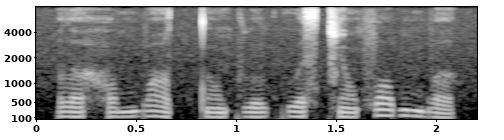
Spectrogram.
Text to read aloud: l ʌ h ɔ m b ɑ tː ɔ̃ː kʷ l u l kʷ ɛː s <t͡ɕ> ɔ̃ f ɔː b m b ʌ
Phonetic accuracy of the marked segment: correct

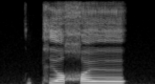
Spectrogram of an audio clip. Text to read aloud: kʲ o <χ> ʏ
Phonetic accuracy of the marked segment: correct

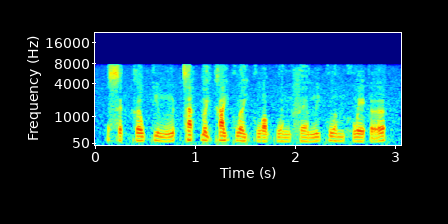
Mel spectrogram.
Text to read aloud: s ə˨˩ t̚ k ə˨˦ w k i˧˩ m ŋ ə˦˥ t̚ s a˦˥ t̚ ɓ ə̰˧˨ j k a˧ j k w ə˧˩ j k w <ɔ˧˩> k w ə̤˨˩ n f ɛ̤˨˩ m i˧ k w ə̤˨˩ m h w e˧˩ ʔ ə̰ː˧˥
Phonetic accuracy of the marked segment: correct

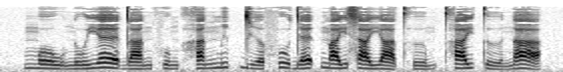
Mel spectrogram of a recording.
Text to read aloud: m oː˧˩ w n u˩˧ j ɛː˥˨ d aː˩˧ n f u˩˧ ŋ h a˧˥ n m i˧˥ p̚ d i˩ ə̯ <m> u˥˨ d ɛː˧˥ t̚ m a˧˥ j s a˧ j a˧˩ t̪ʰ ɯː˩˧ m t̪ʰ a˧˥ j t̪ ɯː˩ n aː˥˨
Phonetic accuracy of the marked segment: incorrect: f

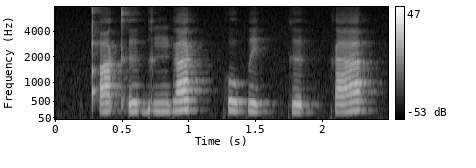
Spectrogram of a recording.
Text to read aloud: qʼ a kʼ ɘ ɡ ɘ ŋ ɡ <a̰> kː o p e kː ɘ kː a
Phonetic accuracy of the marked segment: incorrect: a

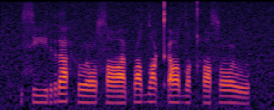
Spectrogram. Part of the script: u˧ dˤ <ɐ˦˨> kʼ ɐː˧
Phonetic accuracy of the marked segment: correct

